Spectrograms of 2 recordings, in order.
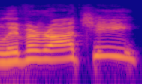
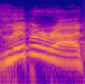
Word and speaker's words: Liberace: I call him Liverace You do. because I didn't go to school yeah. Is it pronounced Right. Liberace? No. It's Liberace.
